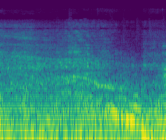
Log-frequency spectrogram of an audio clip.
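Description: Fighter-jet roar from an action film's soundtrack, dense and rumbling, with a sweep falling in pitch in the second half as the jet passes.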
